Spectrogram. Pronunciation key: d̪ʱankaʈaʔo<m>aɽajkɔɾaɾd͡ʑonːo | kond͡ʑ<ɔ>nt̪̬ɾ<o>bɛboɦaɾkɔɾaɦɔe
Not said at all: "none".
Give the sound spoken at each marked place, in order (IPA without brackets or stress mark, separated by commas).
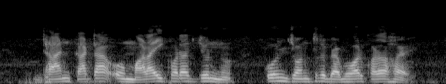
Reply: m, ɔ, o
